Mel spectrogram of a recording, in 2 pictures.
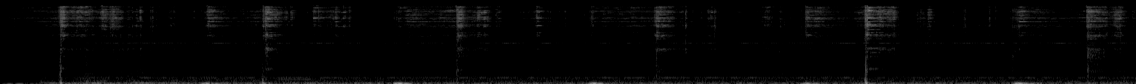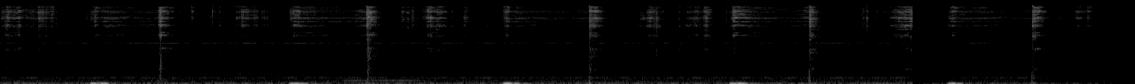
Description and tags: Bangles were meant to fly, just as long as you catch them! Enjoy the jingle and jangle of these bangles being thrown into the air!
bangles, jingling, sound, jewelry, jolly, bracelet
